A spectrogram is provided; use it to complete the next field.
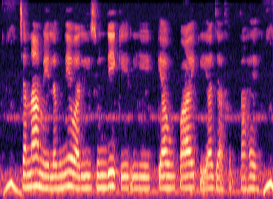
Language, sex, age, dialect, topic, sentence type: Hindi, female, 18-24, Awadhi Bundeli, agriculture, question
